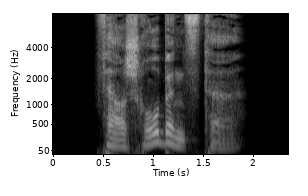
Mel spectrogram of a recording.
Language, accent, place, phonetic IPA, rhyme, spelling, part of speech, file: German, Germany, Berlin, [fɐˈʃʁoːbn̩stə], -oːbn̩stə, verschrobenste, adjective, De-verschrobenste.ogg
- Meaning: inflection of verschroben: 1. strong/mixed nominative/accusative feminine singular superlative degree 2. strong nominative/accusative plural superlative degree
